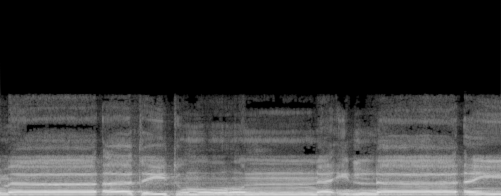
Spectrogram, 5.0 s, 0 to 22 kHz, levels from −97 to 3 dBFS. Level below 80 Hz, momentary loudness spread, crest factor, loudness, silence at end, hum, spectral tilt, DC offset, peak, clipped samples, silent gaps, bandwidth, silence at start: -56 dBFS; 3 LU; 8 dB; -15 LUFS; 0 s; none; -5.5 dB/octave; under 0.1%; -6 dBFS; under 0.1%; none; 11.5 kHz; 0 s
